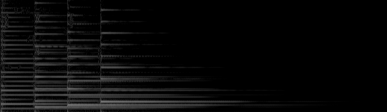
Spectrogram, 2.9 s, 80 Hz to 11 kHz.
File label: D Major 7th Suspended 4th, chord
